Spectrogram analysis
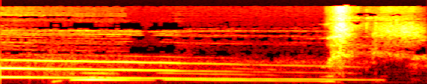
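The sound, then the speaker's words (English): A person imitates a wolf with a long, sustained howl, a steady mournful tone that slowly sinks in pitch over a few seconds, ending with a brief breathy burst. “A somber howl.”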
